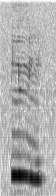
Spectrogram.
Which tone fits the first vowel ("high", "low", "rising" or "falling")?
falling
